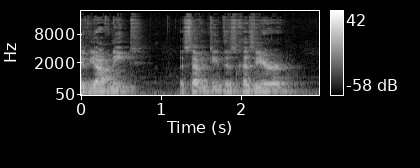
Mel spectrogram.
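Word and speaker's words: חזיר: The 17th is Chazir? That doesn't sound. Chezir. But it's spelled like Chazir. It's spelled Ches Zayin Yud Reish.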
